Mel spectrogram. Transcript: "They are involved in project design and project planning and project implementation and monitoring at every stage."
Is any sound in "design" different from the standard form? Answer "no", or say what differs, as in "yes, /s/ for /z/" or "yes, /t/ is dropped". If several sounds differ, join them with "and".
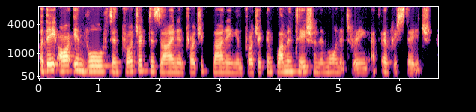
no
